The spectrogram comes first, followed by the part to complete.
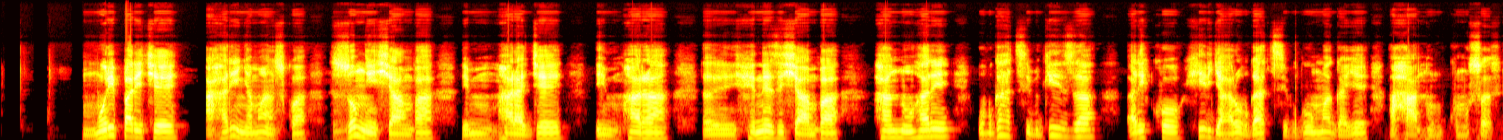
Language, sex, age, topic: Kinyarwanda, male, 25-35, agriculture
